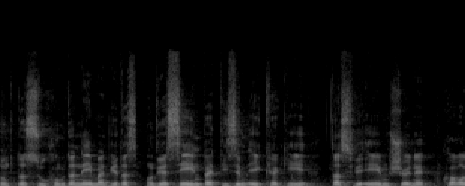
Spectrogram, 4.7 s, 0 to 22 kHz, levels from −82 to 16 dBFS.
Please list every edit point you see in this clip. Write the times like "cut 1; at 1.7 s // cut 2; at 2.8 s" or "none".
cut 1; at 1.4 s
